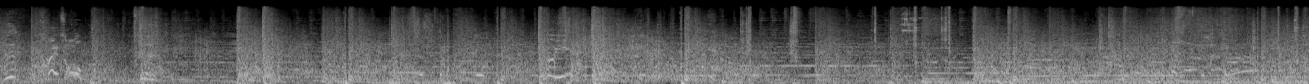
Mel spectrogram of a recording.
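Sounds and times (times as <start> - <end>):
dramatic score: 0.0 - 13.0
rifle gunfire: 2.4 - 10.8.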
